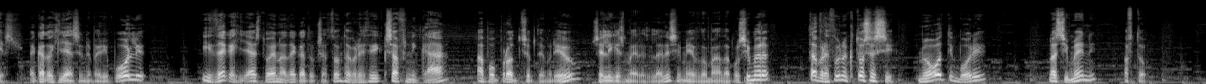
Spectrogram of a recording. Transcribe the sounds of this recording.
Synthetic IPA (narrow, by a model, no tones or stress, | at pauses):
se̞kɐt̪oçiʎɐðe̞sinepe̞ɾipuo̞li | iðe̞kɐçiʎɐðe̞st̪oe̞nɐðe̞kɐt̪oksɐft̪o̞nθɐvɾe̞θiksɐfnikɐː | po̞pɾo̞t̪o̥sept̪e̞̰ɱvɾʔiuse̞liʝe̞zmḛɾezðilɐ̰ðise̞miɐ̰evðo̞̰mɐ̰ðɐ̰ɐposime̞ɾɐθɐvɾe̞θunekt̪o̞se̞sḭme̞o̞t̪ibo̞ɾi | nɐsime̞ni | ɐft̪o̞̰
